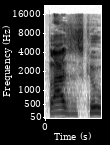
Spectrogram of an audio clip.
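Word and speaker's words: Blazkowicz: Team up with a friend or play solo as BJ Blaz's cool with his twin daughters. – The fact that you pronounce his name right makes me really happy.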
